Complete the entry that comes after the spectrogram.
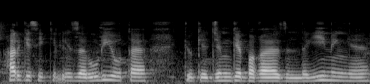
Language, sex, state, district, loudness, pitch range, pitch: Hindi, female, Delhi, New Delhi, -21 LUFS, 165-180 Hz, 170 Hz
